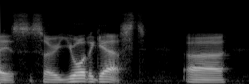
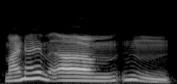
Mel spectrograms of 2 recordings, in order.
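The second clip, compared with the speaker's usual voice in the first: higher-pitched, drawn-out hesitant character voice; stalling stranger; 8 semitones higher, 4 dB louder, much slower than usual. Acted. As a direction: slowly stall while inventing a name. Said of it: "he's looking around".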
